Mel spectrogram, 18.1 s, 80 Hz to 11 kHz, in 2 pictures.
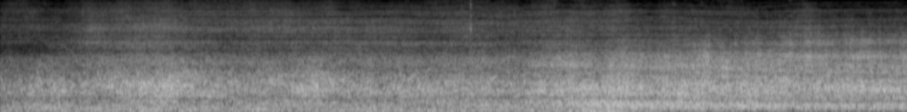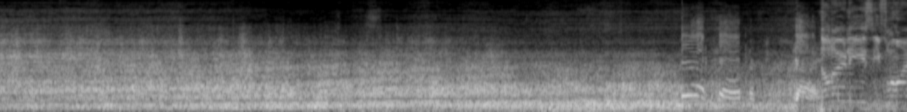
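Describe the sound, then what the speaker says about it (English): A Red Arrows jet flying barrel rolls at the Midlands Airfestival airshow makes a loud, sustained, distant engine roar that swells midway, heard under continuous commentary. "He's going to fly barrel rolls around Reds 1 and 3's smoke with a continuously changing vector"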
